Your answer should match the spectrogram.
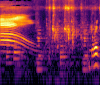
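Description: A long, high vocal note that slides down in pitch over the first second or so, then short voiced sounds over background music.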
